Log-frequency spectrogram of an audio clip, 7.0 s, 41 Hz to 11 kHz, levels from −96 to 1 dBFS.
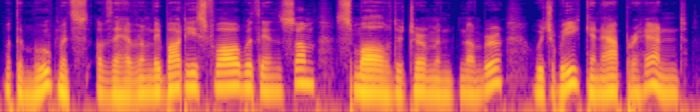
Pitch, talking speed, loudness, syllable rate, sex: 120 Hz, 145 wpm, -17 LUFS, 4.6 syllables/s, male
